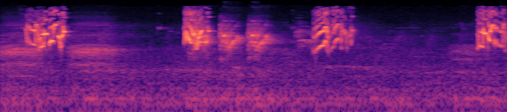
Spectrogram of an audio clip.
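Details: Playing pet lovebirds giving loud, shrill chirping bursts, some rasping, spaced a second or so apart, with a low, faint hum behind them.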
